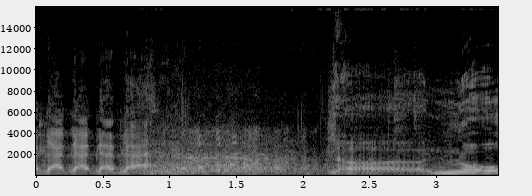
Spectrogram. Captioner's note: audience laughs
